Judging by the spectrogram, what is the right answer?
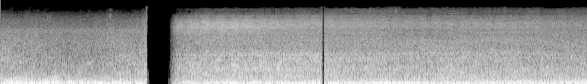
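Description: An engine running steadily with a low drone, under wind and water noise. The sound drops out completely for a moment about a second and a half in, then the drone carries on unchanged.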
